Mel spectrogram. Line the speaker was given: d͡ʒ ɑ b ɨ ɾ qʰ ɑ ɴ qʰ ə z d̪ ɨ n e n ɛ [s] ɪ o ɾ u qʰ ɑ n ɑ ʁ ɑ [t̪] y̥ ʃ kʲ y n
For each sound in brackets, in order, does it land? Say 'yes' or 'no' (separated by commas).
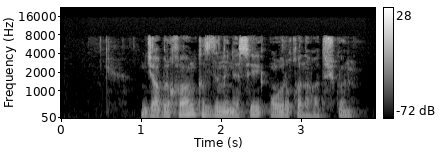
yes, no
